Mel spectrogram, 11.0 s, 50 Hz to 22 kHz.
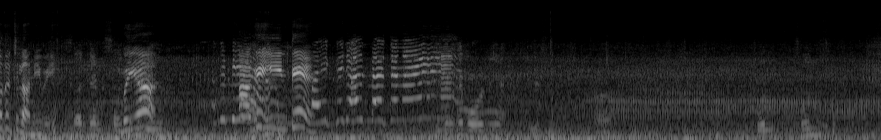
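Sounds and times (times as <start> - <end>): car engine rumble: 0.0 - 11.0
road noise: 0.0 - 11.0.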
